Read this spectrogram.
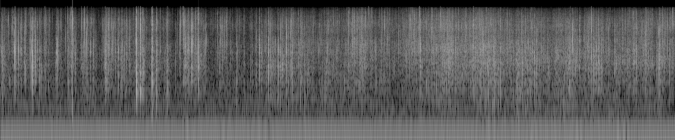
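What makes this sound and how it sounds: A ball of clear plastic bubble wrap is held in both hands, crumpled and rubbed with the fingertips and thumbs. It makes a dense, bright crinkling with many sharp crackles. The sound shifts to a steadier rustle in the second half.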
